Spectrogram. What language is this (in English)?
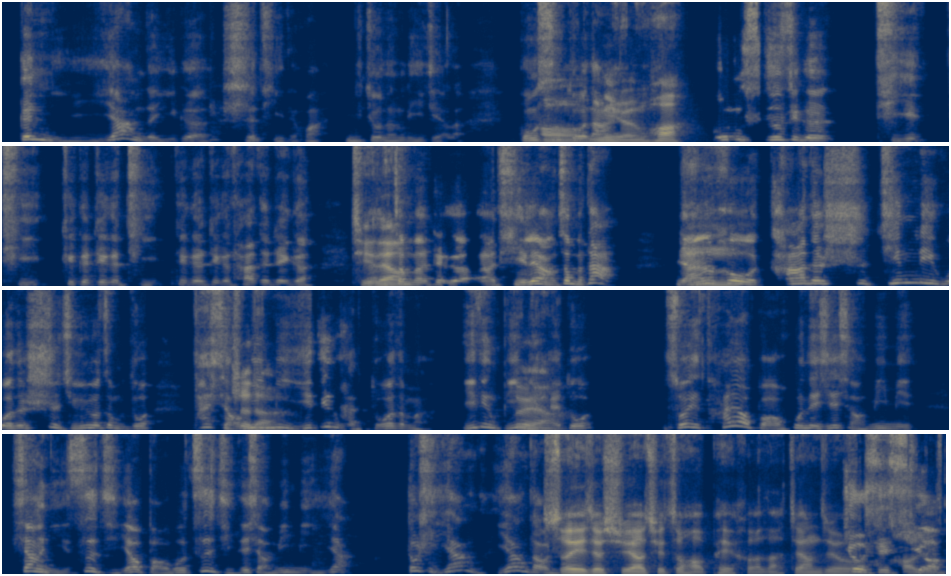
Chinese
